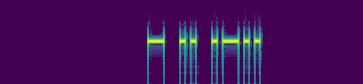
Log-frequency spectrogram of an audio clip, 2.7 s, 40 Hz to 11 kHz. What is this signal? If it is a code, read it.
Morse code, heard as a keyed tone, about 30 wpm, 690 Hz. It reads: TIL
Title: Top Three Letter Combinations in Words 30wpm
